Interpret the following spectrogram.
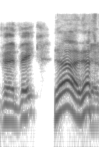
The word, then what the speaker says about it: van Wyk: know you don't put the Ws are pronounced as V's I actually I met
